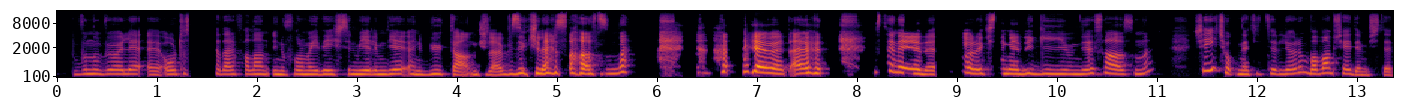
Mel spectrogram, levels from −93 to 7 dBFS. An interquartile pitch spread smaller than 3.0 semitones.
Yes: narrow, 2.6 semitones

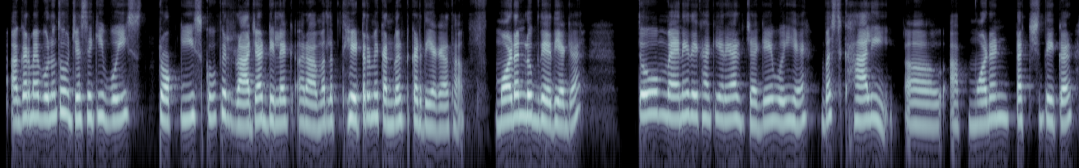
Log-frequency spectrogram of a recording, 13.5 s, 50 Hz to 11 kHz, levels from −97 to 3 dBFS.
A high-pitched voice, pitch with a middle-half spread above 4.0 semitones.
No: high, 235 Hz; average, 2.9 semitones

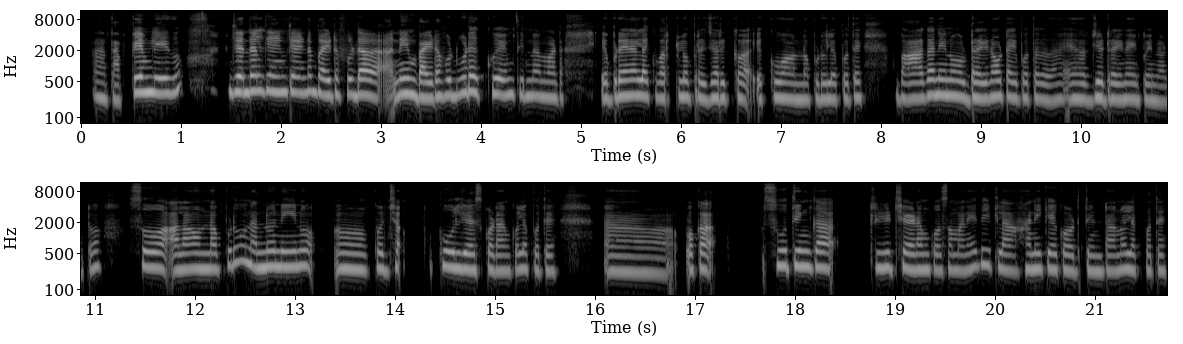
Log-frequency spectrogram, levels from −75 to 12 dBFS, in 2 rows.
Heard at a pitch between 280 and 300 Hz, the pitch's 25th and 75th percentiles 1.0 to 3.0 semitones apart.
No: very high, 250 Hz; average, 2.7 semitones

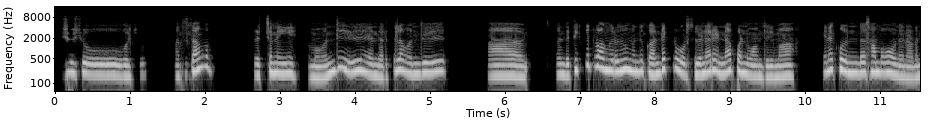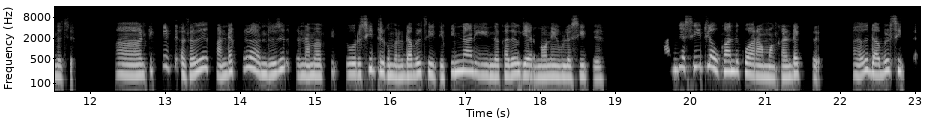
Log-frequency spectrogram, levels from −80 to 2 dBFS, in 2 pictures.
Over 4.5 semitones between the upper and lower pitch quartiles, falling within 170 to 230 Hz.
Yes: average, 5.0 semitones; high, 190 Hz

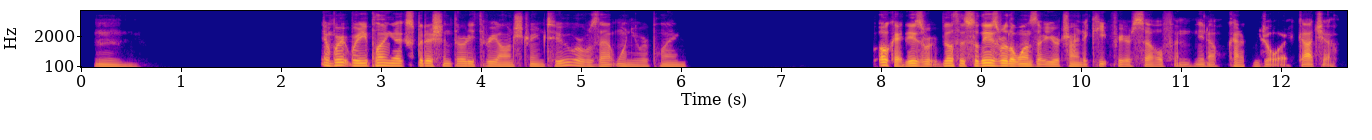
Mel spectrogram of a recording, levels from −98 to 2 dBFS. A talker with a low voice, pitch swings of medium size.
Yes: low, 110 Hz; average, 3.8 semitones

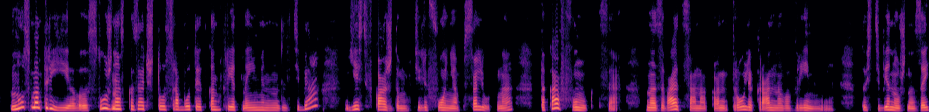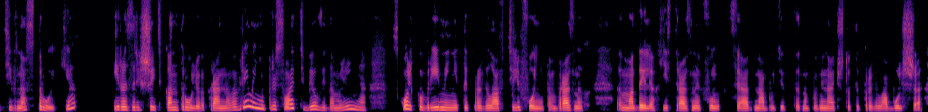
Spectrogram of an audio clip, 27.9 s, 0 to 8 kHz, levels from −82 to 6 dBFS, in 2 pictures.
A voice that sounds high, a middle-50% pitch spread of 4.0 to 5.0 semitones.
No: medium, 170 Hz; average, 4.7 semitones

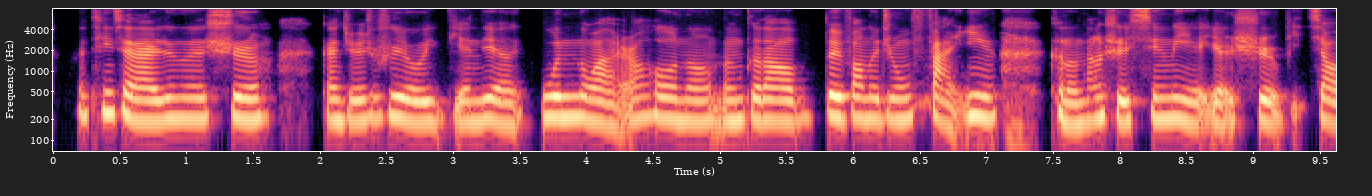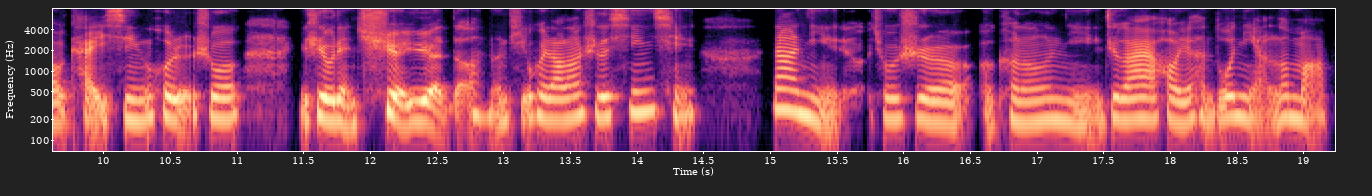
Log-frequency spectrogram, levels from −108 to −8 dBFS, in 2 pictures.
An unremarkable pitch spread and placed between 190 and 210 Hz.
No: narrow, 2.1 semitones; high, 205 Hz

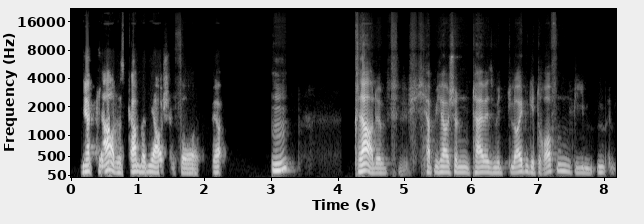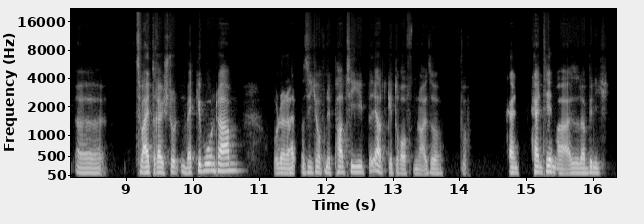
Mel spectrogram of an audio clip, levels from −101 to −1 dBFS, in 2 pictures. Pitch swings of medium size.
Yes: average, 3.8 semitones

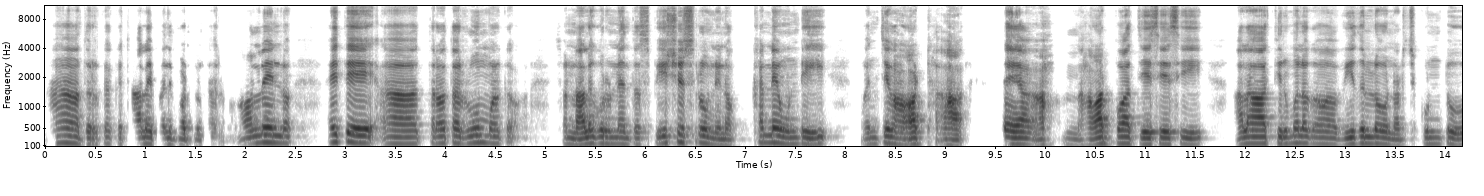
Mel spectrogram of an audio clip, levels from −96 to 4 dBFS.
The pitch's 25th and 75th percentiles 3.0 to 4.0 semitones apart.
No: narrow, 2.6 semitones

